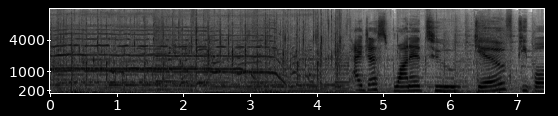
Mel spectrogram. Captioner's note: cheers and Applause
